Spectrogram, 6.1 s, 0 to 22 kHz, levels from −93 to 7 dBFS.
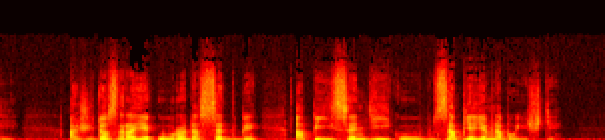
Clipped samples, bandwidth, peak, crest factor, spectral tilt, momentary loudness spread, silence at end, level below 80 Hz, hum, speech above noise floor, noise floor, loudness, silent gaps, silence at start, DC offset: under 0.1%; 14.5 kHz; -4 dBFS; 22 dB; -4.5 dB/octave; 12 LU; 0.55 s; -56 dBFS; none; 30 dB; -57 dBFS; -26 LUFS; none; 0 s; under 0.1%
